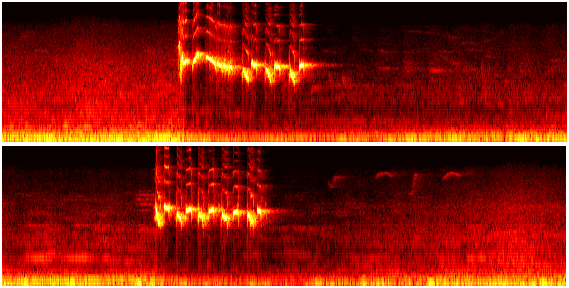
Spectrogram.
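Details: Singing to provoke a rival, a kept orange-headed thrush from North Bali in breeding condition gives two short loud phrases of fast wavering whistles, roughly five seconds apart, with steady low background rumble.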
